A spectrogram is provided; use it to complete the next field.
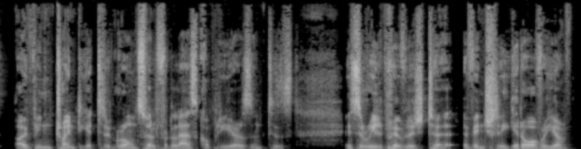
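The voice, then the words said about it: Irish Cork accent. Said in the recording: “if you can't understand me, Sarah will translate the Cork accent”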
